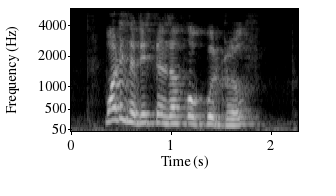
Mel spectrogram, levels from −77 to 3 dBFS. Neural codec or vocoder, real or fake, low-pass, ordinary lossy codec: codec, 16 kHz, 8 kbps, FreqCodec, smaller model; fake; 5.4 kHz; AAC, 48 kbps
